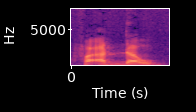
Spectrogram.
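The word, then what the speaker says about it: فأدّوا: qaumihim fa amma as-sadiquna fa'addau ma sami'u. Fa'addau bukan fa'addu, ya, fa'addau cara membacanya, ya.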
